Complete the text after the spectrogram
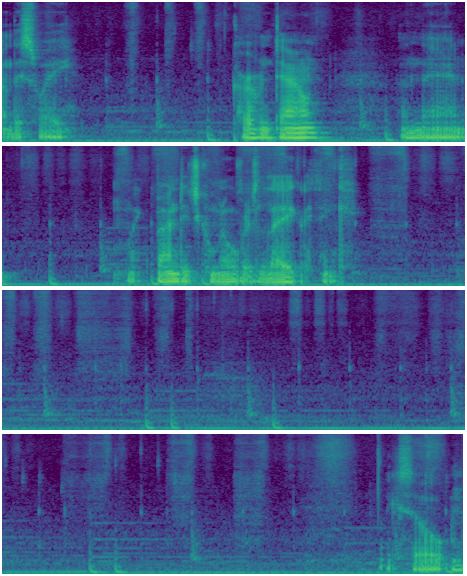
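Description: A felt marker squeaks and scratches across paper.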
